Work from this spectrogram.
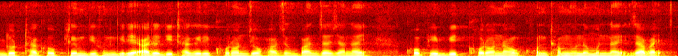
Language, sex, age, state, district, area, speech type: Bodo, male, 18-30, Assam, Kokrajhar, rural, read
